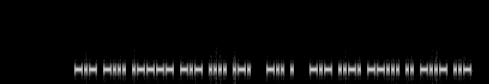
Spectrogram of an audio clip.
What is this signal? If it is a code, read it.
Morse code, heard as a keyed tone, about 51 wpm, 700 Hz. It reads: KB1KHR DE KF7IXU
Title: USA Callsign DE Callsign - 6 Characters - 50wpm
